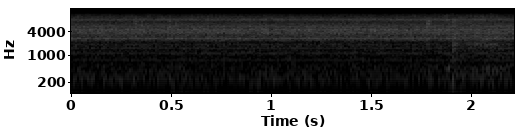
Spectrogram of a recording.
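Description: Steady electrical hum and hiss, with a few faint steady tones and no change throughout.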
